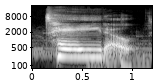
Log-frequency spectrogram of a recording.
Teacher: Aí nós temos um tezinho com aspiração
